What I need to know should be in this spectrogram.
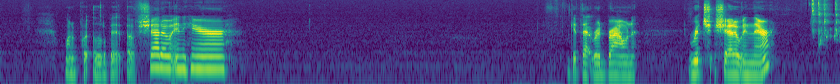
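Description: A middle-aged woman talks calmly into a microphone, heard in short bursts.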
